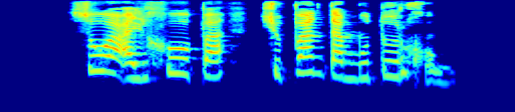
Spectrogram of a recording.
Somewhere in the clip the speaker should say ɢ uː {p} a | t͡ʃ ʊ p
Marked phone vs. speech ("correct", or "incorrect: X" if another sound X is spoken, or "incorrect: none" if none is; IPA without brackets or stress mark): correct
